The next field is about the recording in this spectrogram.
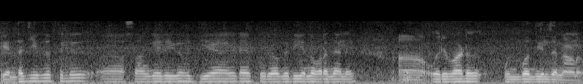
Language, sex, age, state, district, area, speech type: Malayalam, male, 30-45, Kerala, Kollam, rural, spontaneous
